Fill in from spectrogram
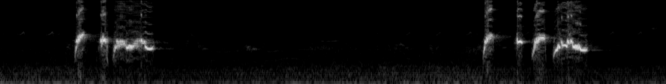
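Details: Red-whiskered bulbul, a caged songbird in Thailand, showing off its song style: two short bright phrases about three seconds apart, each a quick burst of sharp notes followed by a warbled, slurred whistle, over a quiet background.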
